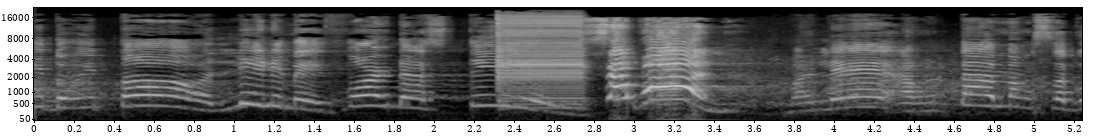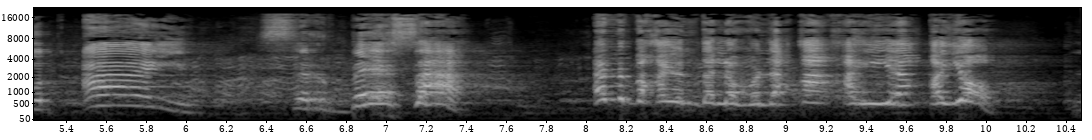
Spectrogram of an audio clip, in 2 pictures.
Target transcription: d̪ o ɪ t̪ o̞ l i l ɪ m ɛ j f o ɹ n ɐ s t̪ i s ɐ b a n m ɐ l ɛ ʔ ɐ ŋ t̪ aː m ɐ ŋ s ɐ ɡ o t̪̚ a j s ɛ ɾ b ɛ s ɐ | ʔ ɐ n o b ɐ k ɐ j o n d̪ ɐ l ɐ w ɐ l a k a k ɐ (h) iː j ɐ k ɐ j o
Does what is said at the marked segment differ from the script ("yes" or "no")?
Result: no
